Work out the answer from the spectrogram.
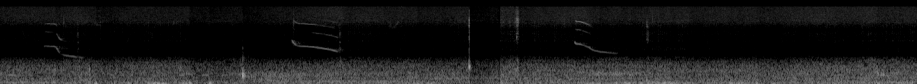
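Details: Red-winged starling, a male and female pair feeding on prickly pear berries in the Eastern Cape, South Africa, March, giving three clear, down-slurred whistled contact calls a few seconds apart over a steady low rumble and faint clicks.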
